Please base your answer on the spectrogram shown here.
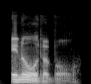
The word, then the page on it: inaudible: British English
